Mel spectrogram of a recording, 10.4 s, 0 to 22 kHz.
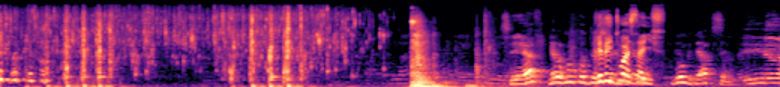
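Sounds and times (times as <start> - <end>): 
tap water running and splashing while cleaning a bathroom: 0.0 - 5.3
speech: 0.1 - 0.9, 6.8 - 10.4.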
